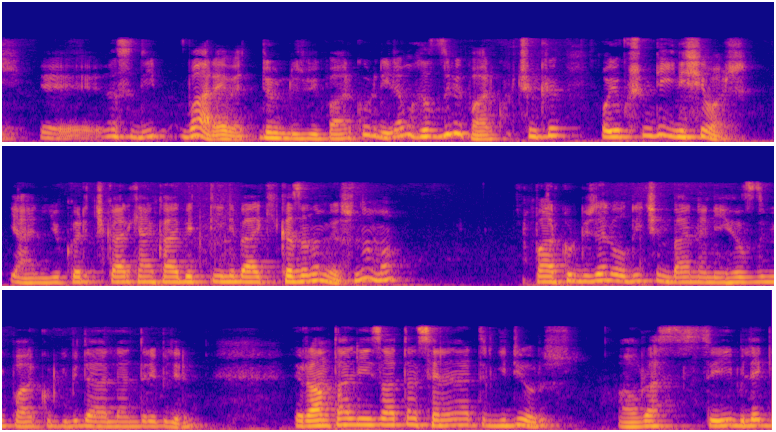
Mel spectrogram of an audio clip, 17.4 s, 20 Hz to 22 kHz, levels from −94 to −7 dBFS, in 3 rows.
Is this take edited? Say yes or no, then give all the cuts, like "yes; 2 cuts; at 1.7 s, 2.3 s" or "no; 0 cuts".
yes; 1 cut; at 16.1 s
